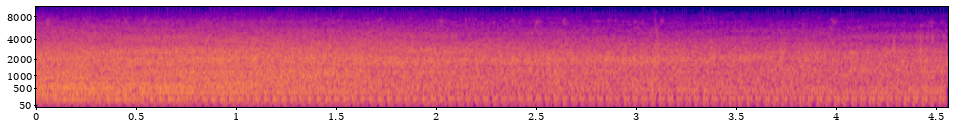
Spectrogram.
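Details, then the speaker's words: 2007 Dodge Caliber at the tailpipe after a DIY welded muffler repair; the muffler had rusted off the manifold. Soft, even idle with no puffing, ticking or blowing, nearly as quiet as new. Normal exhaust idle. "this car is as quiet pretty much as it was new"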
